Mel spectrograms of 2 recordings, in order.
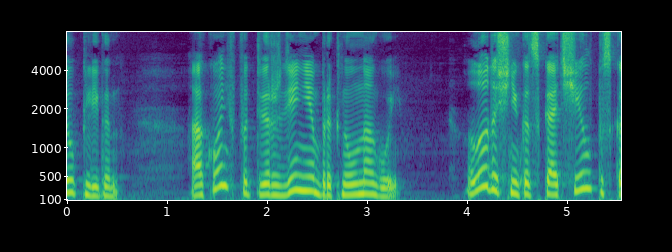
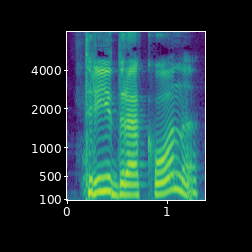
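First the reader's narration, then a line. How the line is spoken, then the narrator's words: Short laugh. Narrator (Russian): хохотнул Клиган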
